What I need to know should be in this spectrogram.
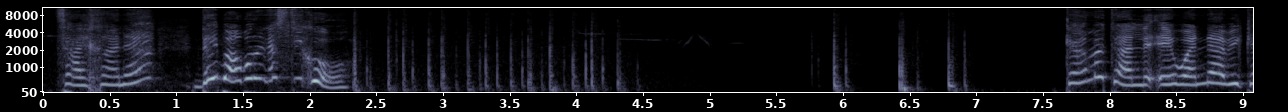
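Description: A young boy speaks with animation, close by.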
